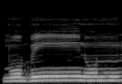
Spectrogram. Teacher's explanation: मीम को नरमी से अदा करेंगे, बा को या के साथ मिलाना, या मद्दा है, एक अलिफ दाल में खींचेंगे, नून के ऊपर तनवीन है, गुन्ना करेंगे, वक्त नून को साकिन करेंगे।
